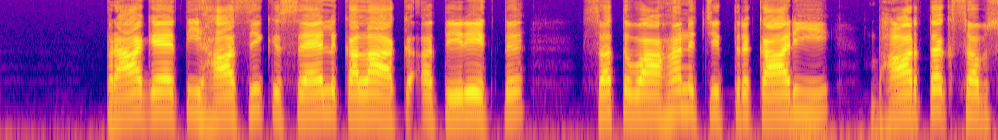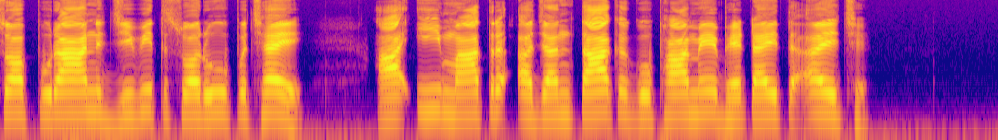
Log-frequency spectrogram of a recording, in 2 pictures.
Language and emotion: Maithili, neutral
